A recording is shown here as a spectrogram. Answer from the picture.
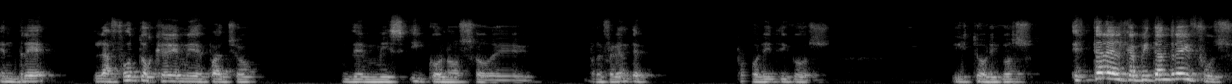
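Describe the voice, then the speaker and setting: A somewhat breathy man at a very slow pace, with long, frequent pauses. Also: medium pitch for a man, ordinary pitch variation. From Argentina. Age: 50s. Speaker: politician. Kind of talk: interview.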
